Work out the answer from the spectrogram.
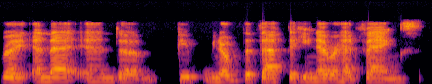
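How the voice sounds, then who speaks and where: A middle-aged woman with a lowish voice talks as a guest on a video call, stopping and restarting her sentences often. The audio is dull and lo-fi. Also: level tone. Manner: halting, many restarts and fillers. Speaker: guest, family estate representative. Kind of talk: casual interview over video call. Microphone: video call, earbuds.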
